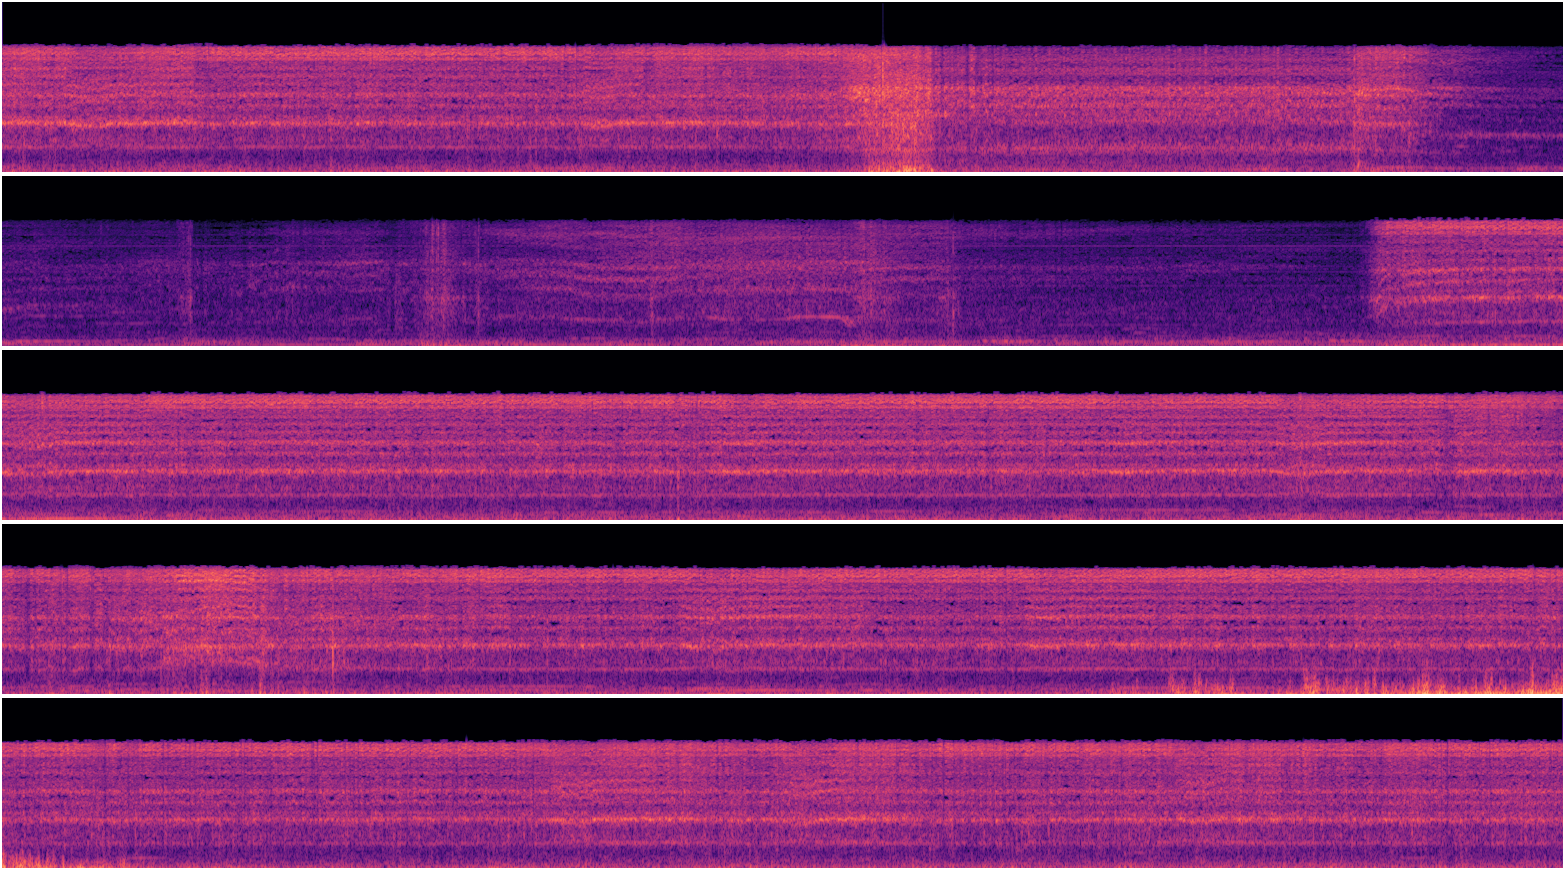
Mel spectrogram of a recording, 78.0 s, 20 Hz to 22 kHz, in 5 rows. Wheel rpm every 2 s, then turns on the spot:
160, 160, 160, 160, 110, 0, 20, 20, 0, 0, 10, 10, 10, 0, 20, 160, 160, 160, 160, 160, 160, 160, 160, 160, 190, 160, 160, 160, 160, 160, 160, 160, 160, 160, 160, 160, 160, 160, 160.
24-26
